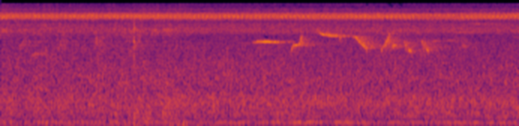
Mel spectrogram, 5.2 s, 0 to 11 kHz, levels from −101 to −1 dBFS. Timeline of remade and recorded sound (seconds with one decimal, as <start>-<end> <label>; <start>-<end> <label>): 0.0-1.9 remade; 1.9-5.2 recorded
